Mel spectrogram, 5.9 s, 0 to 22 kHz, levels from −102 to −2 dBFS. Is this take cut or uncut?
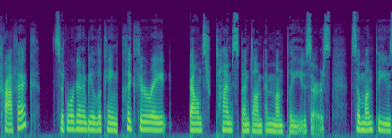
cut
